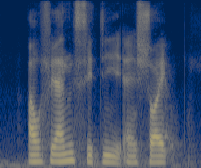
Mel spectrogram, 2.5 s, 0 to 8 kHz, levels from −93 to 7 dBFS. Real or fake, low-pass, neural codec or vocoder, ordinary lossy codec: fake; none; codec, 16 kHz, 1 kbps, FreqCodec, larger model; none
